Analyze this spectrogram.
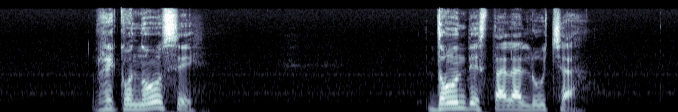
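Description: A man speaks calmly into a microphone, in two short phrases with a pause between.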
